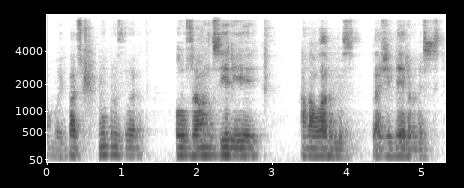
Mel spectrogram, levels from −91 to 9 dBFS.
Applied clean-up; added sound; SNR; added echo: neural mask model DeepFilterNet 3.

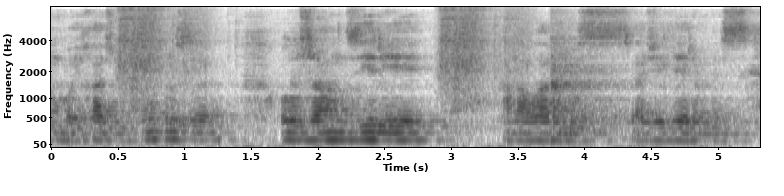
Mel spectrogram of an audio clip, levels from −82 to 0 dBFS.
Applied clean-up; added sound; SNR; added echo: none; Crushing; 7 dB; reverberation time 0.9 s.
